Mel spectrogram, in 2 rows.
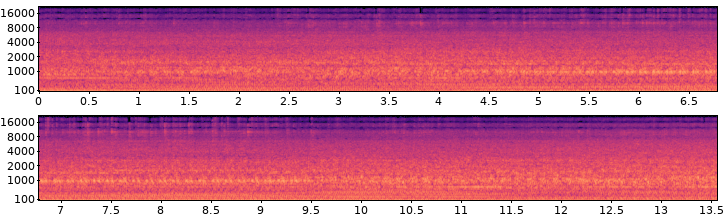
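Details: First start of a transplanted DT360 diesel with AT545 transmission, in neutral, after priming the fuel and bleeding an injector line: even diesel idle clatter at about four pulses a second, no misses or knocks; normal idle, though loose battery-tray bolts vibrated.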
